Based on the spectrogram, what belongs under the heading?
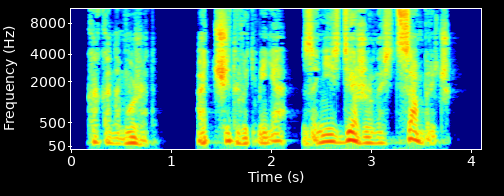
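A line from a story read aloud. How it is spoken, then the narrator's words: Whisper. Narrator (Russian): шепнул Гарри Рону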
